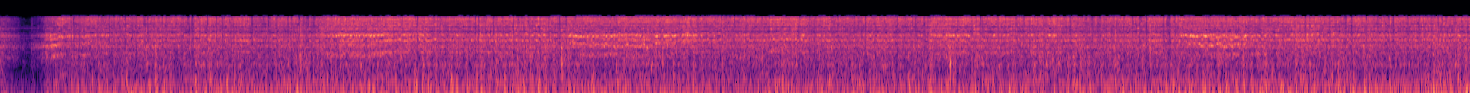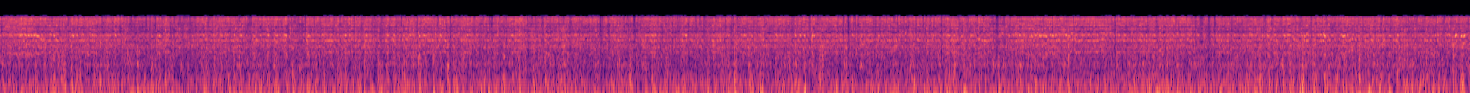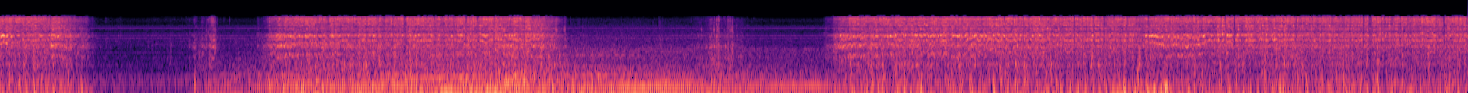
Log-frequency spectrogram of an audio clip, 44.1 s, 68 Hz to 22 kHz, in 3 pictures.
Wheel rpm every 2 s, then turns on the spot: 130, 230, 220, 220, 230, 230, 220, 230, 240, 230, 230, 230, 230, 230, 230, 40, 170, 120, 10, 180, 220, 230.
none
